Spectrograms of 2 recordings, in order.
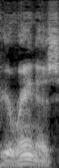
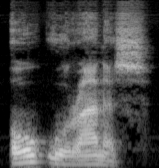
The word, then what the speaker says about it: Uranus: One is that I really believe that the pronunciation of Uranus is actually Uranus.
